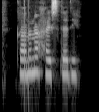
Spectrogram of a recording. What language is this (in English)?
Pashto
